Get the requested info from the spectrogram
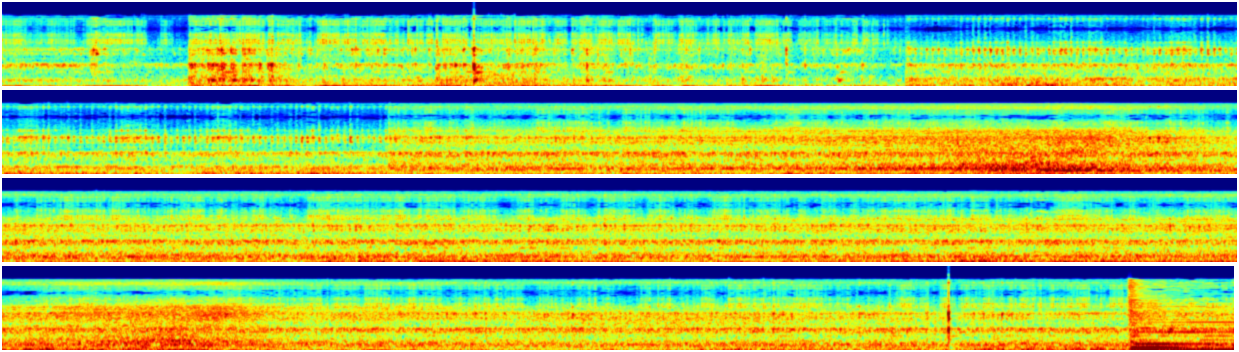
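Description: Steady wind and road noise on a GoPro's microphone while riding a mountain bike along a paved road, with a few sharp clicks in the first couple of seconds and two broad swells of louder rushing noise, one about halfway through and one near the end.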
